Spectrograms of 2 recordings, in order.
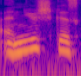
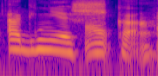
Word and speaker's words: Agnieszka: Anyushka's got the most challenging name, I must say. Is that how you say it, or do you No, actually, I say it Agnieszka.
